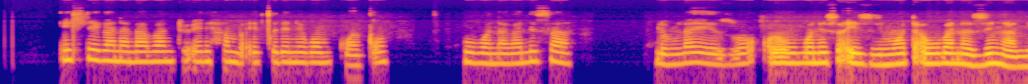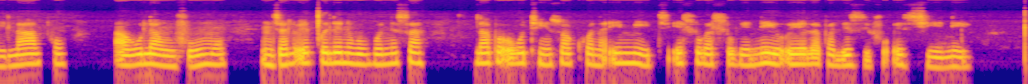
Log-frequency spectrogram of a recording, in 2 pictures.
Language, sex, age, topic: North Ndebele, female, 25-35, health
